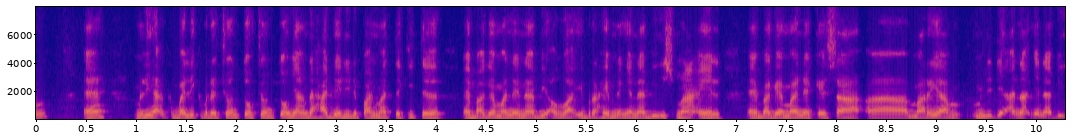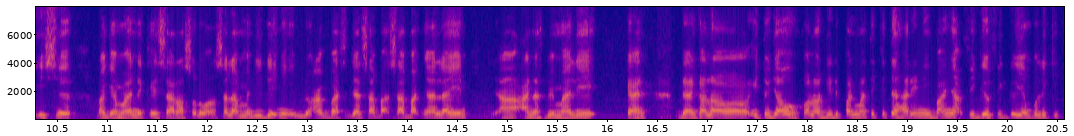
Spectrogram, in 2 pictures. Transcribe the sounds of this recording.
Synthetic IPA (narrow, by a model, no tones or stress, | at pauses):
m | ɛh | məliɦat̪̚kəmbalikəpadat͡ʃɔnt̪ʊht͡ʃɔnt̪ʊhjaŋdaɦadadidəpanmat̪akit̪aɛhbaɡajmananabialːahibɾaɦɪmdəŋãnːabiːsmaʔɛl | ɛhbaɡajmanãkesahəmaɾiamːə̃ndidɪk̚anaʔ̚ɲanãbiːsə | baɡajmanãkesahɾasullːasalamːə̃ndidɪk̚ɲaib̚nuabasdansaɦabat̪̚saɦabat̪̚jaŋlaɪn | əa̰nasbɪnmalɪʔ | kandankalawit̪ud͡ʒaʊhkalawdidəpanmat̪akit̪əɦaɾinĩbaɲak̚fiɡəfiɡəjaŋbolɛhkit̪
